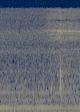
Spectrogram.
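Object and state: Nothing is struck.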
